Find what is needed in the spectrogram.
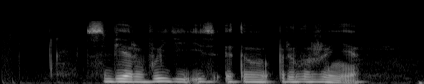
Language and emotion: Russian, neutral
